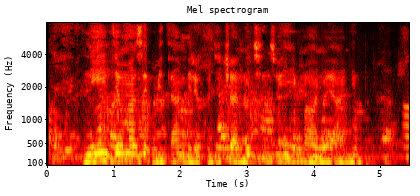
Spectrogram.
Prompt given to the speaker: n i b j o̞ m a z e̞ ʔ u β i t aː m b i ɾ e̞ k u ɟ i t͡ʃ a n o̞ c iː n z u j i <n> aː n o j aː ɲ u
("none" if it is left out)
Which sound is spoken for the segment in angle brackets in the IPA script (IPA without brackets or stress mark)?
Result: m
